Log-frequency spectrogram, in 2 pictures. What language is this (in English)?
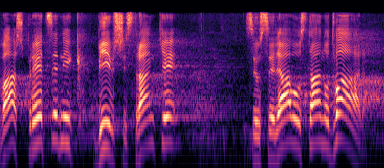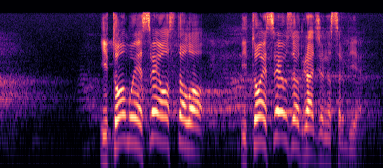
Serbian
